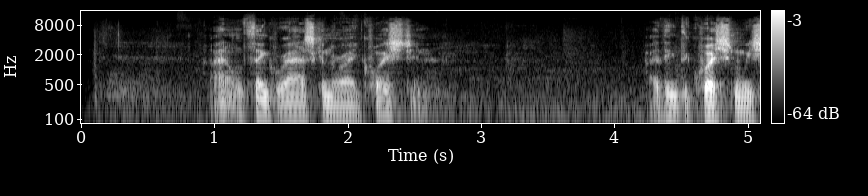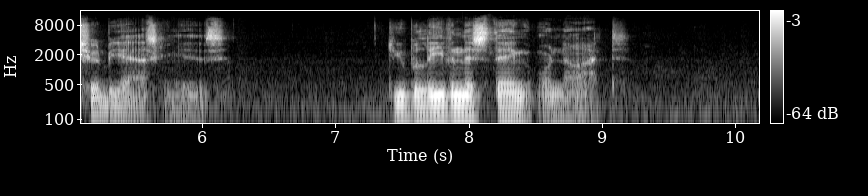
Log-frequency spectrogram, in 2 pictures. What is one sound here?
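A man speaks calmly and casually, close by.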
